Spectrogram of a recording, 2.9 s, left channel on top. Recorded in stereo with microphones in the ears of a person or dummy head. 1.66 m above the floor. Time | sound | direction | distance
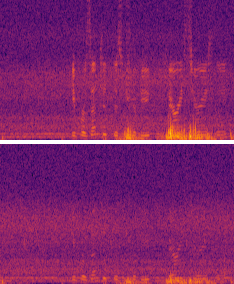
0.9 | a man speaking | 70° left (ahead or behind) | ?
